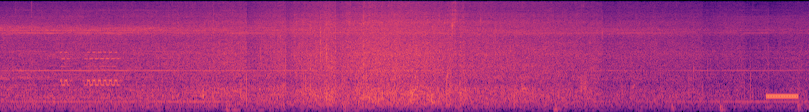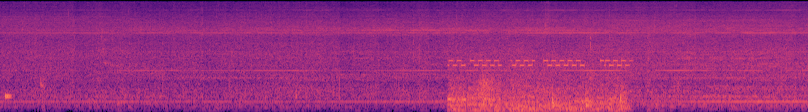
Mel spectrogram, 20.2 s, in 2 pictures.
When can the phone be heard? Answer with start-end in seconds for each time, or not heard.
0.8-1.6, 9.6-10.3, 15.7-18.1.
